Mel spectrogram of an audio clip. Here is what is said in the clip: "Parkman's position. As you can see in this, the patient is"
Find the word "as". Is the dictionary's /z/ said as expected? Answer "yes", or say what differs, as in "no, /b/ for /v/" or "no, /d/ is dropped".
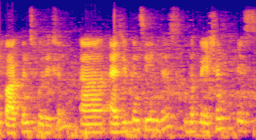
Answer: yes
